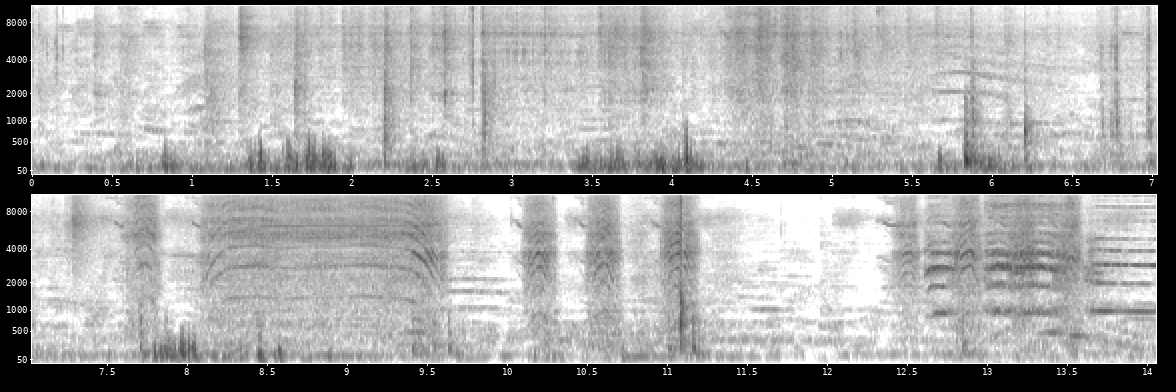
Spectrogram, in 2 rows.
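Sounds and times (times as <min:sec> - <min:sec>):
cordless drill whining: 0:07.6 - 0:11.3, 0:12.4 - 0:14.0.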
